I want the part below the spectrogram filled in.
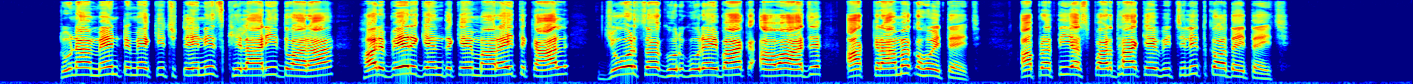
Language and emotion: Maithili, disgusted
